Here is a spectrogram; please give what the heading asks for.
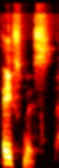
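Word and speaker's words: Abmas: spelled a b m a s but it's pronounced asmus so interesting go figure well I I might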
